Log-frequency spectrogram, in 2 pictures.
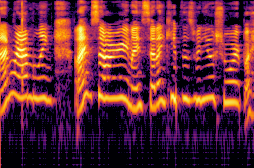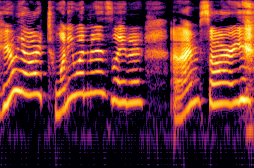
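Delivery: real tearful rambling apology; teary apology. Real, not acted. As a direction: apologize while crying and half laughing. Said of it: "I'm sorry that I cry in front of you".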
